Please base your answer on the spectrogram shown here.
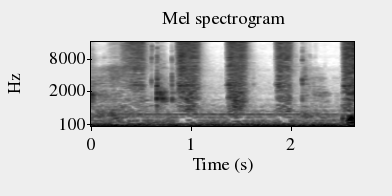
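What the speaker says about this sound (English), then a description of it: "I just want to spray the side that needs to be painted" Spray paint hisses in several short bursts onto clothespin carrots, each spray a few tenths of a second long with brief pauses between, close and fairly loud, with no talking.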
